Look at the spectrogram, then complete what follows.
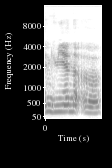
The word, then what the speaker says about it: Nguyen: les montagnes de euh alors je crois qu'on prononce pas le n en vietnamien mais du coup je vais le dire parce que je suis pas sûr c'est Nguyen fanem que je prononce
